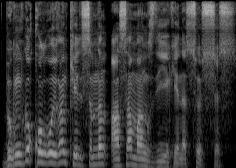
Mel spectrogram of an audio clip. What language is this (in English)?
Kazakh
